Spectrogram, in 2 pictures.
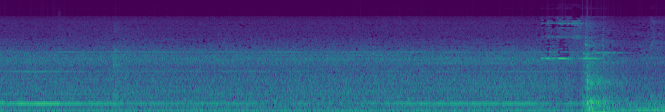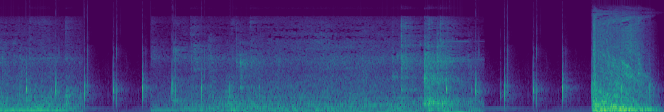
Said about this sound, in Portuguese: Uau! Nunca imaginava que o meu novo emprego tinha portas que abria só da gente chegar perto. Caramba!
